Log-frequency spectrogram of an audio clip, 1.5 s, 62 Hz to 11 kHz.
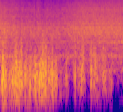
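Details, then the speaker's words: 1963 Chevy C-10 heater blower tested, powered with a temporary ground wire. A steady, even whir with no scraping, ticking or wobble is normal blower fan operation. "Turn it down. All right, fan's working good."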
